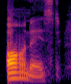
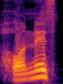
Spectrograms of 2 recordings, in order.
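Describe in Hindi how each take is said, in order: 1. शब्द स्वर ध्वनि से शुरू होता है। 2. शब्द 'h' ध्वनि से शुरू होता है। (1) "एच का उच्चारण नहीं होता" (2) "नहीं"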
